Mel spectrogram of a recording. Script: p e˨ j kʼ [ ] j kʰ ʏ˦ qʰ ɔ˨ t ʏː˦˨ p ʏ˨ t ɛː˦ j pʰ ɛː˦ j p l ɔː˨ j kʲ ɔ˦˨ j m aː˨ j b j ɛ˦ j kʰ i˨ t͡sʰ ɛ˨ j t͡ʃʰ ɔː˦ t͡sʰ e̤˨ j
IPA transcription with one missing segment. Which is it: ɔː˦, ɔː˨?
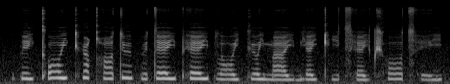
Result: ɔː˦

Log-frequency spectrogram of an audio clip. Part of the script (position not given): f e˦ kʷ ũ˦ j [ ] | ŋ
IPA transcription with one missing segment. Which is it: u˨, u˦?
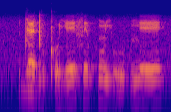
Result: u˨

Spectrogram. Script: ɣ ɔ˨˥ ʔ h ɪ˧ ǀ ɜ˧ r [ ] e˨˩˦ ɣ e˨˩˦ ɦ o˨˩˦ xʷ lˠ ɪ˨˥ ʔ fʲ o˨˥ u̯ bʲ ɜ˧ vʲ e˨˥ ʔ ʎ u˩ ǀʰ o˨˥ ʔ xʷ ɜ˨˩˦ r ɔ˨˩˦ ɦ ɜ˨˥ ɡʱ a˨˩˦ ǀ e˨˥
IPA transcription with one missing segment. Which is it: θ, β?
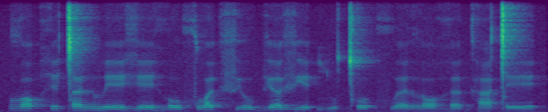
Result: β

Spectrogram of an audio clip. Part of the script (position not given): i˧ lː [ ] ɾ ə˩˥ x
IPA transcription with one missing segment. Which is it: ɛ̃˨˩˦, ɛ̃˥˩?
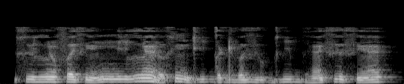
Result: ɛ̃˥˩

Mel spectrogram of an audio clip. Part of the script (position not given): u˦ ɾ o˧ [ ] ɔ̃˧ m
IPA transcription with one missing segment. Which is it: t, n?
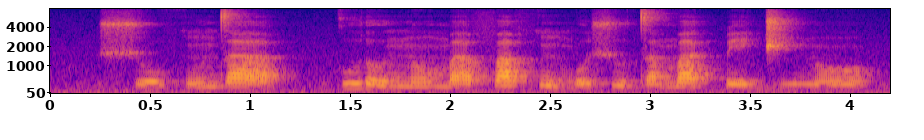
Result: n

